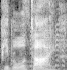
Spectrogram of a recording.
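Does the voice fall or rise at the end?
fall. The voice falls at the end like a statement. One character states a piece of information.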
